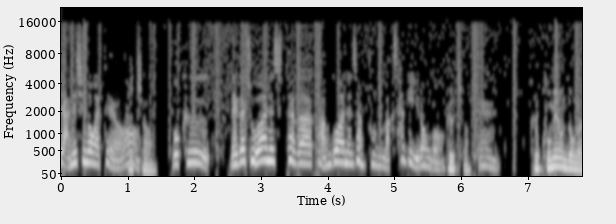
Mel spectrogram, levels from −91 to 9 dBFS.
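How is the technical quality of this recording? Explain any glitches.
The main issue is overdone noise removal, and it runs through the whole clip. A noise reduction stage was pushed too hard on noisy speech, so any frequency band sitting close to its idea of the noise gets pulled way down or cut outright, and the softer parts of the voice get caught too. You hear it as a background that drops away and breaks up into twinkly, warbling little specks.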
